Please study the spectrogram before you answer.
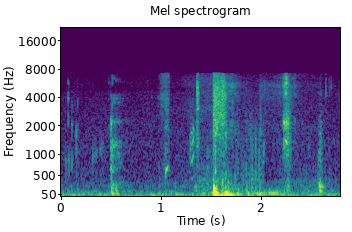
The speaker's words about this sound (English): That took me a sip of my tea here. I want to try to keep my voice pretty strong.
